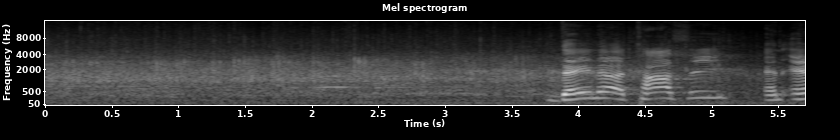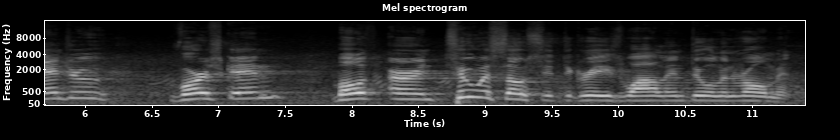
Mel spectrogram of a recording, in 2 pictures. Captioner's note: applause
